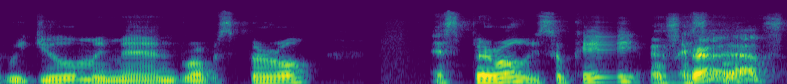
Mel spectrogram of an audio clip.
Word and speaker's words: Espero: be in contact with you, my man Rob Espero. Espero is okay. Espero, that's perfect. Now, Rob if I wanted to Espero. be a Latin lover, it'd be Espero. Espero. Rob Espero.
